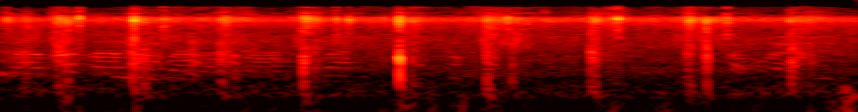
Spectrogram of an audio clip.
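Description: Footsteps on a rocky dirt trail, an uneven walking rhythm of short scuffs and knocks on loose stones, with one sharper knock about halfway through.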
